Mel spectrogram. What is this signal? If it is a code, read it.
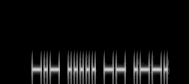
Morse code, heard as a keyed tone, about 40 wpm, 700 Hz. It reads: K5MP
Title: Easy Call Signs Repeated 3x - 40wpm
